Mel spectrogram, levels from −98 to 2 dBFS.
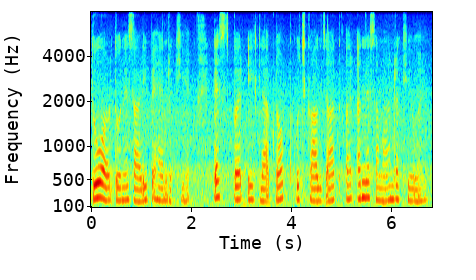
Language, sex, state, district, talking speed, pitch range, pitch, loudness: Hindi, female, Arunachal Pradesh, Lower Dibang Valley, 165 wpm, 185-210 Hz, 200 Hz, -19 LUFS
